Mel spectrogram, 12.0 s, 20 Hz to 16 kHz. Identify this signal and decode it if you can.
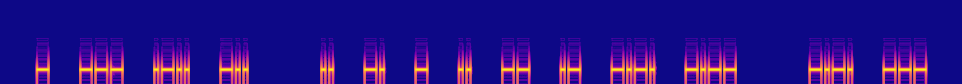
Morse code, heard as a keyed tone, about 25 wpm, spaced as for 15 wpm, 550 Hz. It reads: TOLD INTIMACY CO
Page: news headlines in morse code at 15 wpm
